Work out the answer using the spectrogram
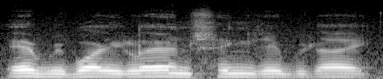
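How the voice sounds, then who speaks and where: A man in his seventies from northern New South Wales with an Australian accent, telling stories of his life in a relaxed, plain-spoken way during an interview. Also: a little high, quick pace. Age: 70s. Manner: plain-spoken, rambling storyteller with everyday slang. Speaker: interviewee, community elder. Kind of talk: storytelling in casual conversation.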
